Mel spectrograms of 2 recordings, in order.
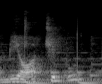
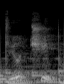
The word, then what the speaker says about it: biótipo: Aqui sim, ó, você pode pronunciar biótipo ou biotipo. As duas formas são admitidas pela língua portuguesa.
